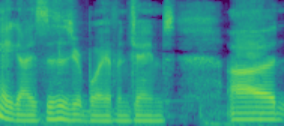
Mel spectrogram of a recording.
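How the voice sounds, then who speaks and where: A man in an American accent with ordinary pitch variation. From Los Angeles, California. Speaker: poet and online content creator. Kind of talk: casual vlog. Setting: at a restaurant. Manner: hesitant, many fillers.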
